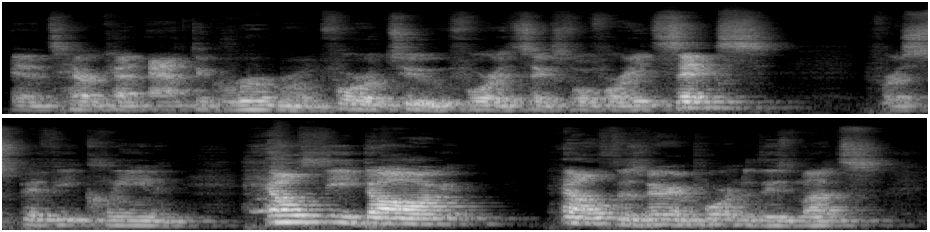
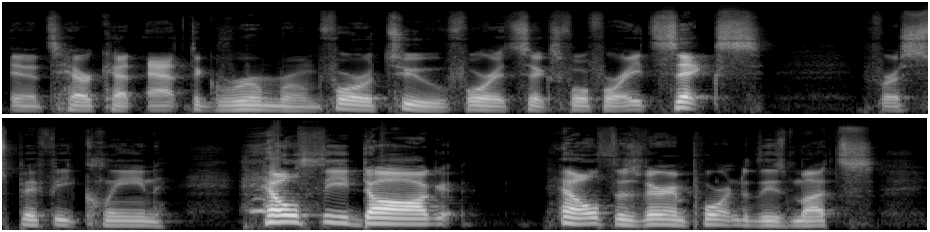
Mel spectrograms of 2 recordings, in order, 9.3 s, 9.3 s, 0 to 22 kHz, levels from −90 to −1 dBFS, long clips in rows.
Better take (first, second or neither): second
